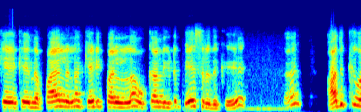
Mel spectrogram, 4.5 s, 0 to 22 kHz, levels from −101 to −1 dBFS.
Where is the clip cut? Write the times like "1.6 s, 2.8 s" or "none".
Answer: none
